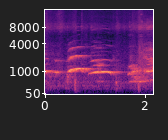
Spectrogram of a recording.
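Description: A drawn-out high-pitched whining cry that wavers slightly in pitch and breaks off about one and a half seconds in.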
